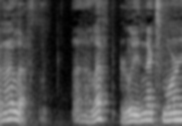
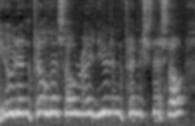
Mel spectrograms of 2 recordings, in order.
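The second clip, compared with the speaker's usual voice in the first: shrill, very high-pitched screaming and yelling; 14 semitones higher, 4 dB louder than usual. Retelling how the manager screamed about the job application: imitating someone screaming. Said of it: "started screaming at me".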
